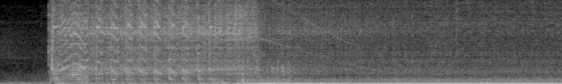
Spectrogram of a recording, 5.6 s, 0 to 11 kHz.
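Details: Jeep Wrangler YJ starting after its squealing fan belt was tightened at the 12 mm and 13 mm adjusters, belt showing no cracks: starter cranks briefly, engine catches and settles to a steady low idle with no belt squeal; voltage jumps up.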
